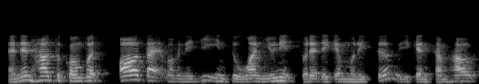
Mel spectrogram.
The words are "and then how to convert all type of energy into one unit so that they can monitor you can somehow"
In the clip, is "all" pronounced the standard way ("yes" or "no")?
yes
